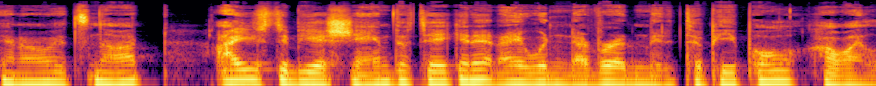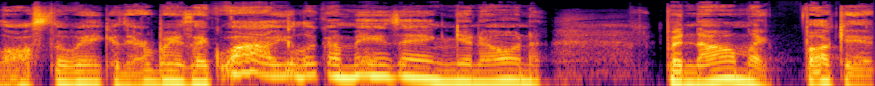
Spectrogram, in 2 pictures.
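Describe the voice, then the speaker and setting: The recording is dry and close with no echo, carrying a man's fairly high, somewhat breathy voice. His tone is dark and mellow, and his pitch varies in an ordinary way. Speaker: podcast co-host. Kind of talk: casual chat.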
